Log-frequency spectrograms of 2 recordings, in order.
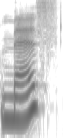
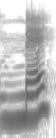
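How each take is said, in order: First: The final S is pronounced. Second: The final S is silent. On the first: The speaker calls it wrong. "not mes" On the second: The speaker calls it right. "we're going to say me"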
